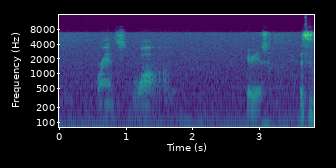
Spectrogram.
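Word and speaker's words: François: Or Francis. Some people say Francis, but Francois. Francois.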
